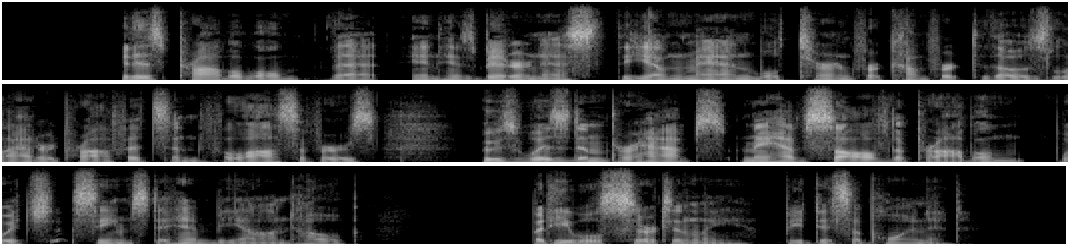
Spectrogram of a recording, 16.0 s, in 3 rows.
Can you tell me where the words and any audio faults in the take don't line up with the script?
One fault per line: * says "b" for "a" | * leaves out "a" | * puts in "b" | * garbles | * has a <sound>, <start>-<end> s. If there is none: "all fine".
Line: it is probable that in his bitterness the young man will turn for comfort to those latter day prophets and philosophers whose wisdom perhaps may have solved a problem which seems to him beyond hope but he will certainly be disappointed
* leaves out "day"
